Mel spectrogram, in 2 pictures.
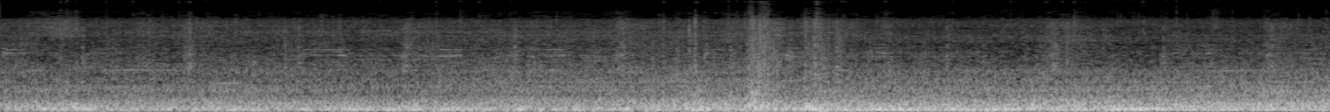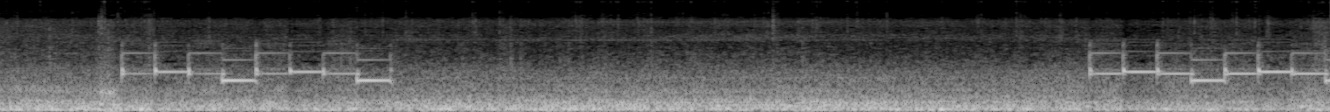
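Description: Steady engine and tyre rumble inside a moving car's cabin. A mobile phone ringtone, a short melody of stepped notes, plays about seven seconds in and again near the end: an incoming call.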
